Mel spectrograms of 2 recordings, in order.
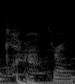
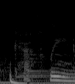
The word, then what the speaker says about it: Kathleen: really cool i think i was calling you catherine but what your name is kathleen right i'm sorry if i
